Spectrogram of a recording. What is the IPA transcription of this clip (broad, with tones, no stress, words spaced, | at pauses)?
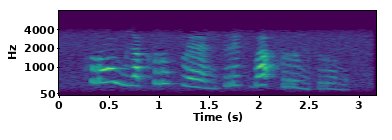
kʰrɔː˥˩wi˧a̯kʰro˥˩k̚plɛː˨˩ŋ kre˥˩k̚ba˥˩ʔkrɯ˨˩ŋ tru˨˩n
